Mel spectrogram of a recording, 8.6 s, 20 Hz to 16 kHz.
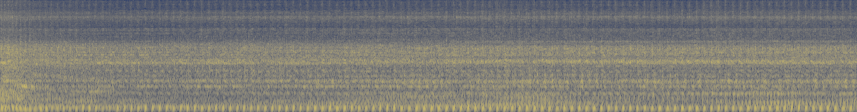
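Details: Yamaha Aerox 155 scooter, engine very hot, after rebuild: even single-cylinder idle pulsing about three times a second. The hot-engine 'tunog jolen' rattle is gone.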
